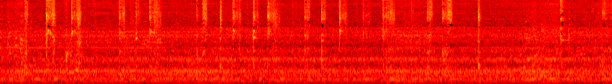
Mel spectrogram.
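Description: Metal spatula scraping and clinking against a steel wok while stir-frying mushroom slices in sauce, in irregular strokes several times a second.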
